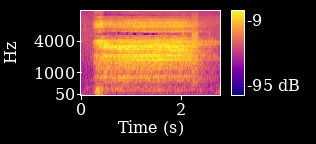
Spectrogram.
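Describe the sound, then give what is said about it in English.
A long, deep breath drawn in, a steady airy rush lasting over two seconds after a brief low sniff at the start, with no talking. “It's breathing. Take my tip. It's a well-known fact. Breathe in.”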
